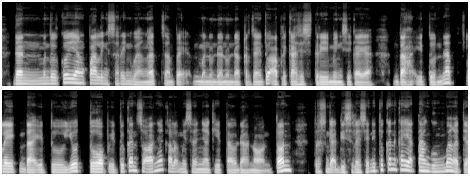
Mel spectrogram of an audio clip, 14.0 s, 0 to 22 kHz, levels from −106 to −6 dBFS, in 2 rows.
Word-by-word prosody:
Dan 135 -2 +3
menurutku 145 +7 0
yang 170 -3 +3
paling 145 -3 0
sering 125 -1 -6
banget 105 +2 -1
sampai 110 -1 -5
menunda-nunda 110 -2 -2
kerjaan 105 +2 -4
tuh 160 - +1
aplikasi 115 -2 -2
streaming 110 -2 -1
sih 105 0 -7
kayak 95 -1 -1 0.2
entah 105 -3 0
itu 110 0 -4
Netflix, 135 0 +1
entah 115 -3 +3
itu 110 +1 -3
YouTube, 135 -1 +4
itu 115 +4 -4
kan 190 -2 +2
soalnya 175 +7 +1
kalau 145 -7 -2
misalnya 120 -1 -2
kita 105 -1 -2
udah 100 -1 -3
nonton, 100 - +4 0.3
terus 125 -2 -6
nggak - - +2
diselesain 120 +4 -3
itu 170 +7 -1
kan 245 +1 0
kayak 215 -4 +3
tanggung 155 -5 +1
banget 125 -10 +2
120 Hz, 155 wpm, -23 LUFS, 110-145 Hz, 0.3 s, YouTube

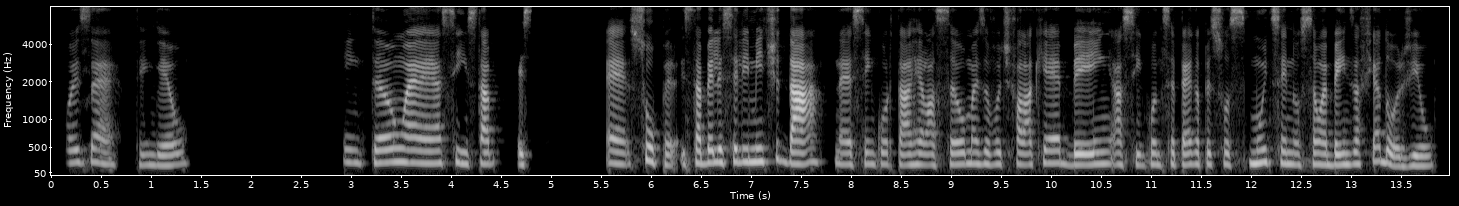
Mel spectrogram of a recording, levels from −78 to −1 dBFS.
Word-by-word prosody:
Pois 225 +1 -6
é, 205 -5 -3 0.2
entendeu. 185 +2 -4 1.5
Então, 230 +1 -1
eh, 220 -1 +4
assim, 220 0 -3
está 205 +1 0 0.2
es 190 0 -2 0.7
é, 210 -2 0
super, 235 -3 -2
estabelecer 225 +4 +1
limite 240 +2 +1
dá, 230 -2 +8
né, 200 -2 -2
sem 200 +1 -3
cortar 195 -2 -1
relação, 195 +1 -1
mas 210 -1 -2
eu 205 - -2
vou 205 - -3
te 200 - -8
falar 195 -1 0
que 200 +3 -7
é 220 0 +1
bem, 195 +1 +1
assim, 195 -1 -2
quando 195 0 -4
você 200 +2 -4
pega 195 +1 -2
pessoas 195 0 -4
muito 225 +2 +1
sem 215 -3 -1
noção, 200 0 -2
é 195 - +1
bem 190 +1 +2
desafiador, 205 -2 -2
viu. 170 +1 -3
205 Hz, 160 wpm, -25 LUFS, 195-225 Hz, 1.5 s, dá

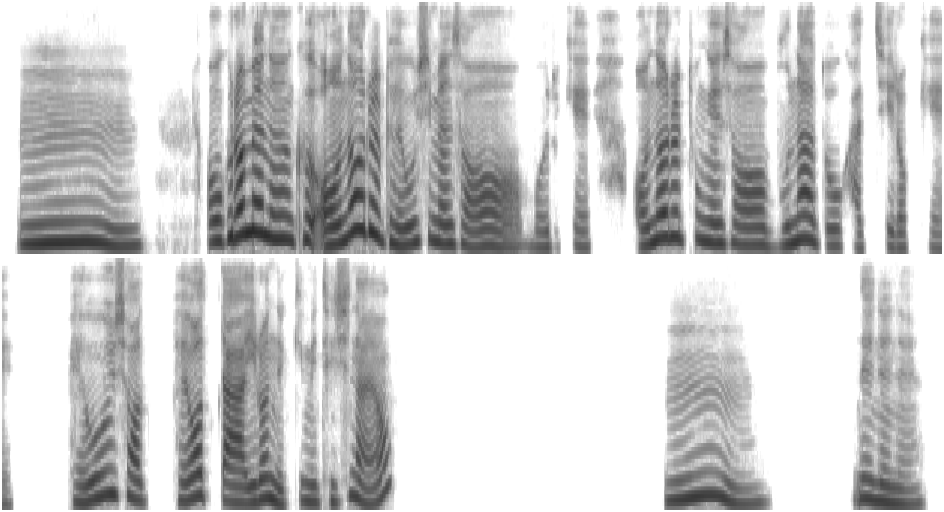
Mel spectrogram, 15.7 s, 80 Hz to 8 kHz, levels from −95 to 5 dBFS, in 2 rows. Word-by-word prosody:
음. 220 -3 +1 0.5
어 245 +2 +1
그러면은 295 -2 +6
그 250 0 0
언어를 315 - +4
배우시면서 215 -5 -2
뭐 175 0 -10
이렇게 180 +1 -13 0.3
'언어를 275 +9 +1
통해서 225 -6 -2
문화도 210 -2 -1
같이 170 0 -15
이렇게 170 -1 -13 0.5
배우셨 225 +4 -1 0.2
배웠다.' 210 -4 0
이런 220 +5 +1
느낌이 190 +2 -5
드시나요? 200 - -4 2.3
음 215 -6 -2 0.7
네네네. 185 -7 -3
215 Hz, 200 characters per minute, -23 LUFS, 190-245 Hz, 2.3 s, 그러면은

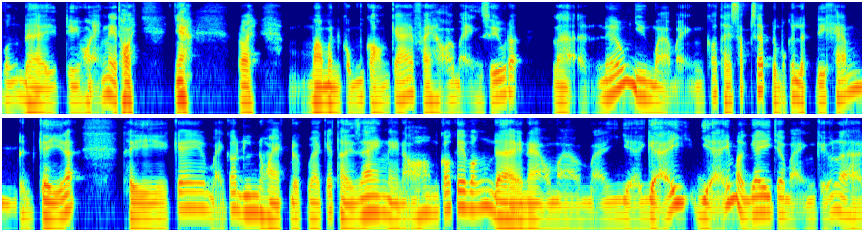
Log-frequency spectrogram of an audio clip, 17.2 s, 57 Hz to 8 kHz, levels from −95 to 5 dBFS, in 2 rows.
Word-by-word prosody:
vấn 120 +1 -6
đề 90 -2 +1
trì 100 -2 -3
hoãn 100 +6 -4
này 135 - +4
thôi, 115 0 +7 0.4
nha. 125 -2 +7 0.5
Rồi, 100 -1 +5 0.6
mà 100 -2 +5
mình 95 -1 +2
cũng 105 +5 -5
còn 95 0 -1
cái 115 +5 +1
phải 100 -4 -2
hỏi 105 0 -5
bạn 110 - -8
một 105 - -16
xíu 120 +6 +1
đó, 150 0 +1 0.4
là 100 -2 -2 0.2
nếu 130 - +3
như 170 - +3
mà 95 - -2
bạn 100 +9 -11
có 135 - -5
thể 100 -7 -2
sắp - - -3
xếp 165 0 +3
được 105 - -1
một 100 - -9
cái 125 - -1
lịch 110 - 0
đi 110 - -1
khám 175 +11 -3
định 110 - -7
kỳ 100 0 +4
á - - +5 0.6
thì 95 -1 0
cái 155 0 +1
bạn 130 - -7
có 150 - -1
linh 130 -1 +2
hoạt 95 -6 -1
được 95 - -3
về 100 -2 -2
cái 135 +7 -5
thời 95 0 +1
gian 125 +4 +3
này 95 -5 0
nọ 90 - -4
hông? 125 +5 -3
Có 145 - +3
cái 160 +1 +5
vấn 155 +2 +1
đề 95 -7 +5
nào 95 -1 -1
mà 95 -2 -4 0.2
bạn 95 +2 -8
dễ 105 - -3
ghễ 115 +7 +4 0.2
dễ 105 - +1
mà 225 - +5
gây 125 +3 +3
cho 120 -2 0
bạn, 105 -1 -8
kiểu 120 - -8
là, 110 -7 -2
110 Hz, 235 wpm, -25 LUFS, 100-130 Hz, 0.6 s, thôi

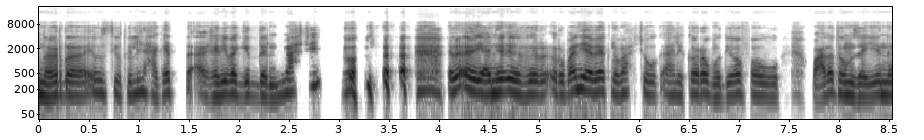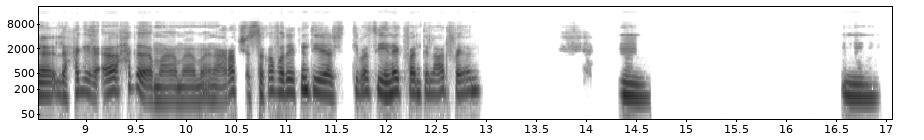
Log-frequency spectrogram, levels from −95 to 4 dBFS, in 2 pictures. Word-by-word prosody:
النهارده 150 +1 +3
بُصّي 165 -1 -5
بتقولي 150 +3 -4
لي 175 - -2
حاجات 165 +2 -2
بقى 145 - -2
غريبة 150 +4 +4
جدًا، 150 -1 0
المحشي! 175 - -1 0.2
هو - - +4 0.9
لأ، 200 - +8
يعني 165 +1 +6 0.2
أ - - +1
فر 160 +1 +2 0.2
رومانيا 180 +5 +5
بياكلوا 175 -3 +2
محشي 170 0 -5
وج 150 -2 -6
أهل 150 -2 -5
كرم 160 0 +1
وضيافة 145 +3 -2
و 135 -2 -2 0.3
وعاداتهم 160 -3 +2
زيّنا 145 +2 0
لا 150 -1 -8
حاجة 175 +2 -9
غ - - -6
آه، 180 +4 -1
حاجة 235 - -5
ما 115 0 -8
ما 115 +1 -9
ما 115 - -9
نعرفش 125 +11 -7
الثقافة 185 -2 -6
دِيّة 175 0 -4
أنتِ 200 -2 -2
عشان 155 -5 -4
أنتِ 180 - -11
بس 180 0 -7
هناك 175 +3 -1
فأنتِ 170 -1 -5
اللي 165 0 -9
عارفة 180 -4 -7
يعني. 185 +3 -9 1.4
إمم. 135 -3 -5 1.9
إمم. 135 -2 -7
155 Hz, 160 wpm, -19 LUFS, 145-175 Hz, 1.9 s, لأ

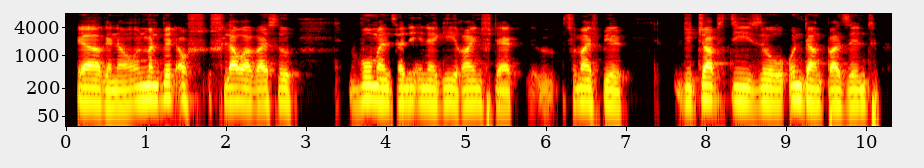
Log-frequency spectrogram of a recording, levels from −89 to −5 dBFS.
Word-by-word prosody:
Ja, 105 -2 +6
genau. 90 +1 -2
Und 110 +1 +1
man 115 0 +2
wird 125 0 +1
auch 110 - -1
sch - - -14
schlauer, 105 -2 +3
weißt 95 +1 0
du, 100 -1 -4 0.6
wo 110 +6 -1
man 100 -3 +2
seine 100 +2 -2
Energie 100 -1 -3
reinsteckt. 90 -3 -3
Äh, - - -24 0.3
zum 100 - -11
Beispiel 95 -4 -1 0.5
die 105 -2 -7
Jobs, 115 0 +4
die 105 -3 -2
so 95 +1 -1
undankbar 95 -4 +1
sind 90 +2 -5
100 Hz, 140 wpm, -24 LUFS, 95-105 Hz, 0.6 s, Ja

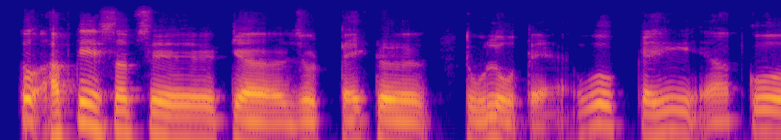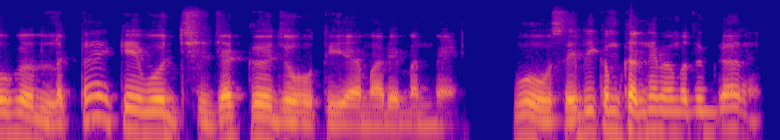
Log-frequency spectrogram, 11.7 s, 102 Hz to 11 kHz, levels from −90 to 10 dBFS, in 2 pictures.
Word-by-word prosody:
तो 410 - +8 0.2
आपके 185 -2 +4
हिसाब 140 -3 +1
से 130 - +3 0.6
क्या - - +7 0.3
जो 95 +1 0 0.2
टेक 100 0 -1 0.7
टूल 100 +3 -2
होते - - -1
हैं, 80 +1 -11
वो 165 +2 +1 0.2
कहीं 130 +2 -2 0.2
आपको 95 +9 -5 0.2
ग 120 -4 +1 0.2
लगता - - -5
है 220 -2 -2
कि 150 -1 0
वो 135 0 +5
झिझक 110 +5 -2 0.2
जो 95 -1 +1
होती 90 - -6
है 455 +7 0
हमारे 430 -4 -3
मन - - -8
में - - -10 0.5
वो 120 -5 +1
उसे 100 - 0
भी 140 - -5
कम 140 - -1
करने 135 +2 +3
में 140 -1 -1
मददगार 135 0 -4
है? - - -20
135 Hz, 170 wpm, -19 LUFS, 100-150 Hz, 0.7 s, तो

